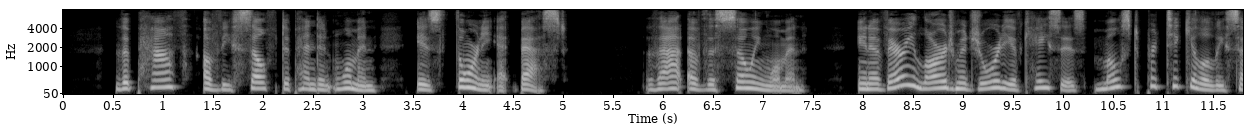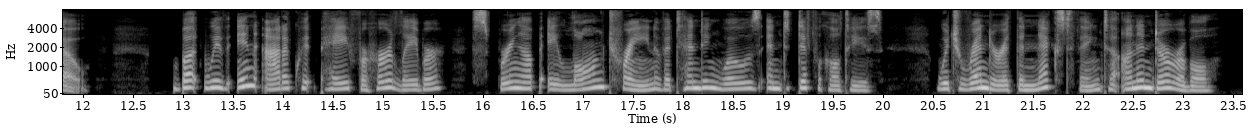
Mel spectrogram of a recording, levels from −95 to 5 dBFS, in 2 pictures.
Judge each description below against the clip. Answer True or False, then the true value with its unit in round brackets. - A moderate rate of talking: False (130 wpm)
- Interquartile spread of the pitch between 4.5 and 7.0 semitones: True (4.8 semitones)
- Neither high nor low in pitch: False (200 Hz)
